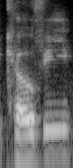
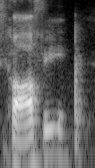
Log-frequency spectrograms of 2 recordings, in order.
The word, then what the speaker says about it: Ko-fi: And you can buy individual books through uh I always say Kofi because that's how it's spelled and I think Kofi Kingston, but apparently it's coffee, but it's uh coffee.comrestlepop.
